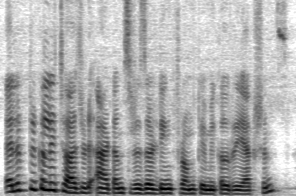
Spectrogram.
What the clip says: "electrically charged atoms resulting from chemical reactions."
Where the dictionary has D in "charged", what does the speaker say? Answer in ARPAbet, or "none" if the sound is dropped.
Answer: D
